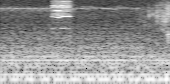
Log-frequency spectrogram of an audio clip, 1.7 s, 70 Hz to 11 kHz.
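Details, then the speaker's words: Sony XR-77A80J TV power supply board 101055111 (4-blink error, won't turn on) on a bench jumper: a faint, thin high-pitched whine and hiss that coincides with oscillation measured on the filter capacitor. "Okay, it looks like we do have a little bit of oscillation occurring, and that oscillation is happening at the exact same time that we get that little whining sound."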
